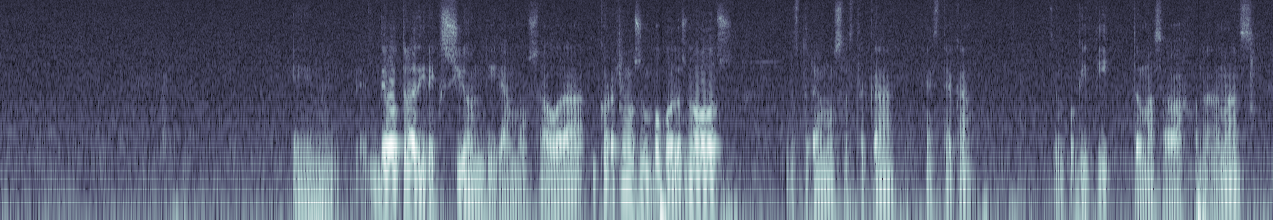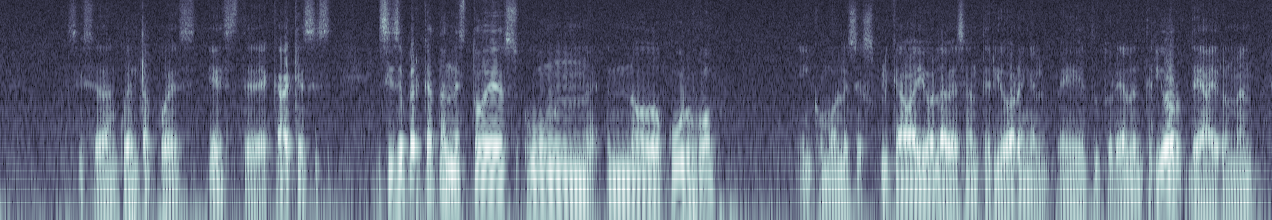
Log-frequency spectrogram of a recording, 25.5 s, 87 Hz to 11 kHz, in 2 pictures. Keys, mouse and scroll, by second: 5.8 click, 6.4-7.1 ctrl+scroll up 2, 7.1-7.9 ctrl+scroll up 1, 7.9-9.7 drag, 9.7-10.2 scroll up 2, 10.2-12.0 drag, 12.8-13.8 ctrl+drag, 14.3-15.4 ctrl+drag, 16.1 ctrl+scroll down 1, 19.9 click.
